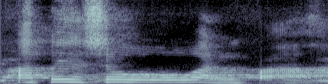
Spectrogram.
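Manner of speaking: slow teasing apa soan; slow question. Shown as a demonstration. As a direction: stretch apa soan out slowly as if prodding.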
